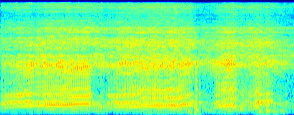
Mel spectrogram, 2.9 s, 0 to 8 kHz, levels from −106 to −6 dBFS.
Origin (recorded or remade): recorded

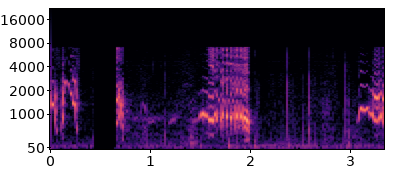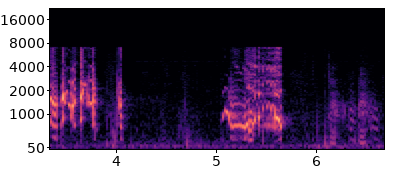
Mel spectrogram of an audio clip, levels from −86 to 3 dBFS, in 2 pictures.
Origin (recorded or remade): recorded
